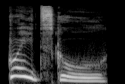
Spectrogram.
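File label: "grade school", English, British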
